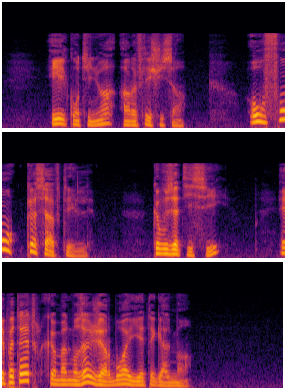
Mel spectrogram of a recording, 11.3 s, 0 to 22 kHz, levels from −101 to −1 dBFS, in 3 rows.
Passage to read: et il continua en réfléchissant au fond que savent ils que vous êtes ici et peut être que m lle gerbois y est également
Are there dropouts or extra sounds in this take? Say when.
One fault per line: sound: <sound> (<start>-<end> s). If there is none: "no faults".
no faults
